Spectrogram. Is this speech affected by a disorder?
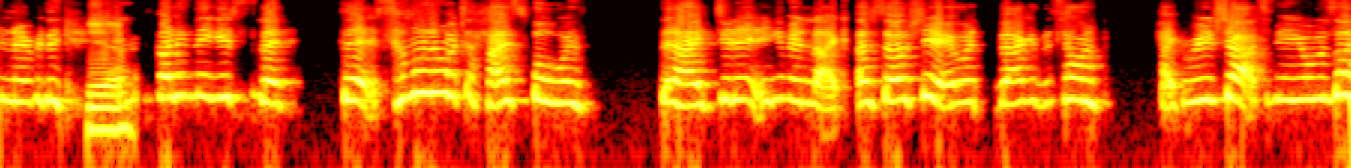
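Yes: cerebral palsy.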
